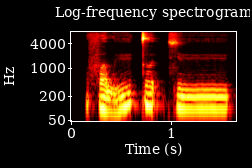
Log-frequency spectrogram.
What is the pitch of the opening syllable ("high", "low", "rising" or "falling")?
low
